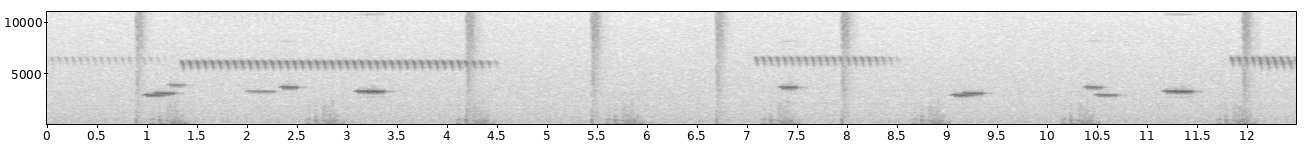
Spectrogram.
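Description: Short, high game melody notes play in bursts.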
